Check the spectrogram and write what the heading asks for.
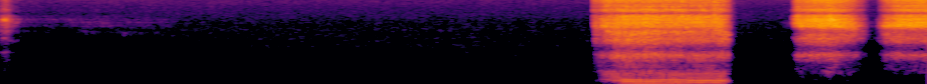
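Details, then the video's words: Pet dog Moses snoring: a long silence, then one raspy, hissing snore about a second long followed by two shorter wheezing breaths in quick succession. "Snoring Dog"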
